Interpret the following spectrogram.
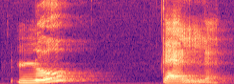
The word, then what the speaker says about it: hôtel: The H is silent, underlined silent, meaning that we're just gonna read the L-O-T-E-L. So l'hôtel. And remember the O in English is just O. So it's l'hôtel. Okay?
